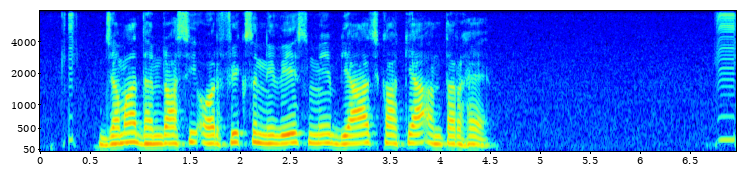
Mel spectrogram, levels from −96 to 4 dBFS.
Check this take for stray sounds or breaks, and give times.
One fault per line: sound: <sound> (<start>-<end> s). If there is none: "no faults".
no faults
